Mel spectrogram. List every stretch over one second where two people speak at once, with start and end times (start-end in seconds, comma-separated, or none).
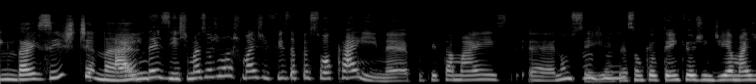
none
